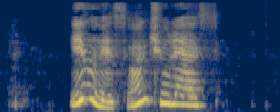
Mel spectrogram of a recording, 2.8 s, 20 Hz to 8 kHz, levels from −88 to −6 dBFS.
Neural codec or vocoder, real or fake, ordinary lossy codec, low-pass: vocoder, 22.05 kHz, 80 mel bands, WaveNeXt; fake; MP3, 48 kbps; 7.2 kHz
